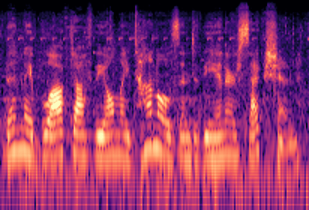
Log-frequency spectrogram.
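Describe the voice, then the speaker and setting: A woman's voice: fairly low pitch, a little fast, noisy background, close to an everyday voice. A woman playing a shaken, earnest miner in a video game. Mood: troubled. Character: shaken, earnest female miner giving a report. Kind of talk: video game character acting.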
